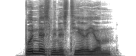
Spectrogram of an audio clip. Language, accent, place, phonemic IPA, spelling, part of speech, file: German, Germany, Berlin, /ˈbʊndəsmɪnɪsˌteːʁi̯ʊm/, Bundesministerium, noun, De-Bundesministerium.ogg
- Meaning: federal ministry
